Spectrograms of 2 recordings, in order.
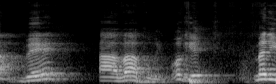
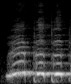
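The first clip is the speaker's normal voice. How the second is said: squeaky high hop hop hop, much higher; mock hop hop; 4 dB louder than usual. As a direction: chirp hop like a cartoon. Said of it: "comme ça, hop".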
